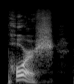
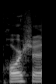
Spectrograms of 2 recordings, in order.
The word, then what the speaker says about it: Porsche: But I am American, and we say Porsche in America for some reason. But is it Porsche, right? Porsche is the correct way to say that, I believe.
